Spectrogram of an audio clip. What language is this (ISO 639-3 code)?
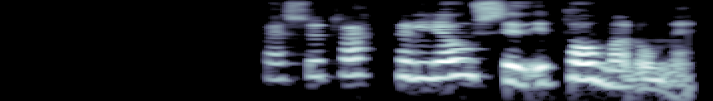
isl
